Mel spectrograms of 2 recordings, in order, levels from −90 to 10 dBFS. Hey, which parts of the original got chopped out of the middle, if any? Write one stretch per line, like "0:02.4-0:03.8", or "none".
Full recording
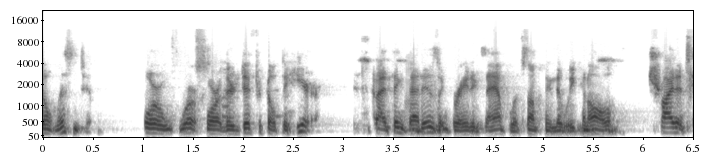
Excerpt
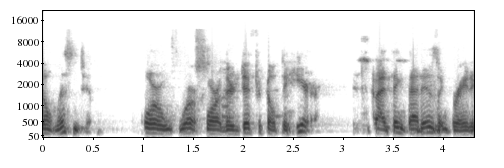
none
